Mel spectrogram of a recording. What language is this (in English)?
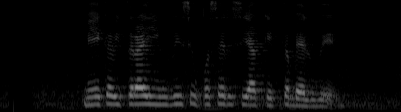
Sinhala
